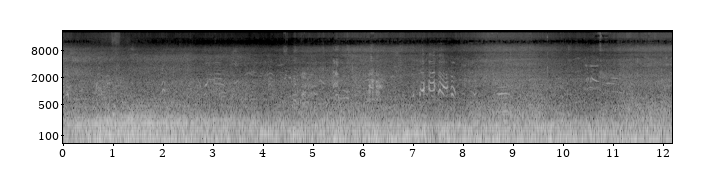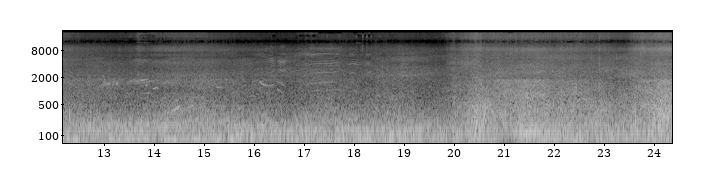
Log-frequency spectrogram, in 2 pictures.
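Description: Sea waves wash continuously at Pattaya beach, Thailand, as a broad surf roar with gusts of wind buffeting the microphone and a talking voice over it.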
